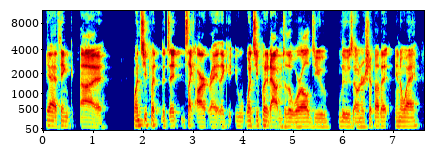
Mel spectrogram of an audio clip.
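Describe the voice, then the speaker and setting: A man's voice: low voice, level tone, moderate pace, fairly bright tone. A man hosting a casual interview, easygoing and affirming, asking loosely phrased questions. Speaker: podcast host, interviewer.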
